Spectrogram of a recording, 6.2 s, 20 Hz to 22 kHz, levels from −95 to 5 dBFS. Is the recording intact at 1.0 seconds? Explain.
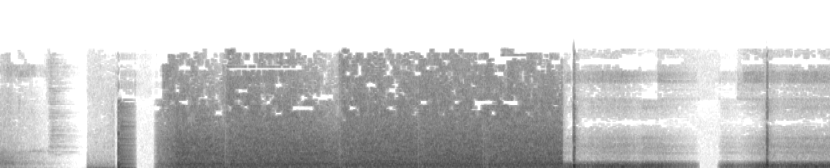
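No. AAC frame loss with concealment covers 0.89 to 1.32 s, so 1.0 s falls inside it. About 256 ms of coded audio never reached the decoder, a gap that fits roughly six AAC frames. The decoder filled it by reusing the last good spectrum, scrambling its signs or interpolating its energy. At 1.0 s you hear a smeared, noisy or phasey substitute instead of the real signal.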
